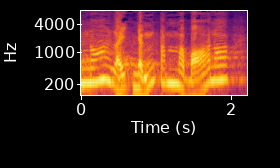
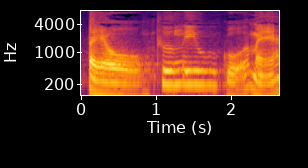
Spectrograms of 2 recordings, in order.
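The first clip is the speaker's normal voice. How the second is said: tender letter reading; 6 semitones lower, slower than usual. Acted.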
